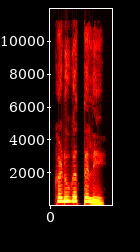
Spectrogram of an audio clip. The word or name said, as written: ಕಾಡುಕಿತ್ತಲೆ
